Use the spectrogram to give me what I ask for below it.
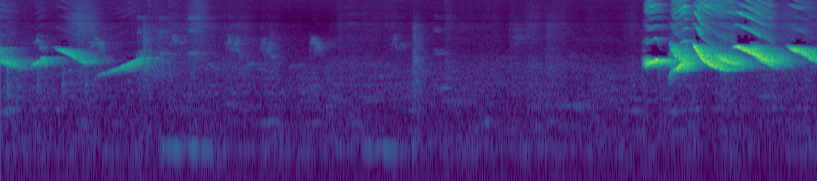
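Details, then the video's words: Currucutil singing a lot: a few quick downslurred whistled notes open, followed by several seconds of near quiet with a faint low hum, then a loud burst of tumbling, overlapping descending whistles and high chirps. "Currucutil cantando muito"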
